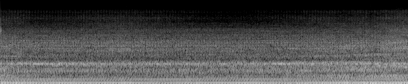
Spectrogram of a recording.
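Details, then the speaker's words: New generator on a 1996 Dodge van being prepped for a road trip, running the AC perfectly; a constant, even engine note holds steady under load without hunting or surging. It runs healthy. "So the new generator runs. It's running the AC perfect."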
